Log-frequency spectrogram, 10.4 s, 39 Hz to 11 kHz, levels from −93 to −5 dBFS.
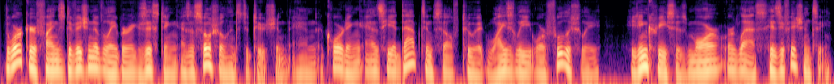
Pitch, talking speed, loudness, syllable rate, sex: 95 Hz, 165 wpm, -20 LUFS, 5.4 syllables/s, male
